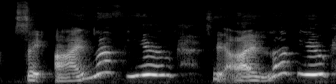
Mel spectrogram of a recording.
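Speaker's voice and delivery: put-on high, slow coaxing baby talk; mother cooing to her baby, drawn out. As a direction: coax a baby to say its first words. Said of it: "saying to the baby".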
